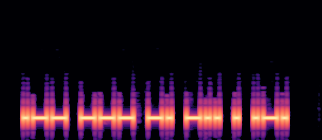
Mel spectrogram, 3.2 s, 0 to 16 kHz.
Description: Morse code, heard as a keyed tone, about 25 wpm, 590 Hz. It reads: WONDER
